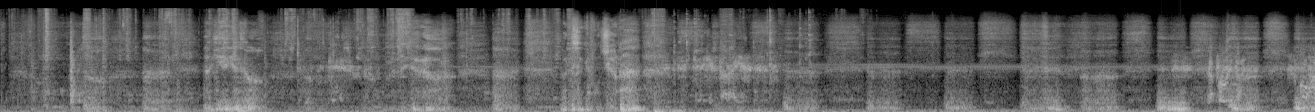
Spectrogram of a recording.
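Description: Heavy breathing and muffled, indistinct voices, with frequent knocks, scrapes and thumps of gear and camera handling as a helmet-camera wearer moves through a cramped space. A thin, steady high tone comes in about ten seconds in.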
